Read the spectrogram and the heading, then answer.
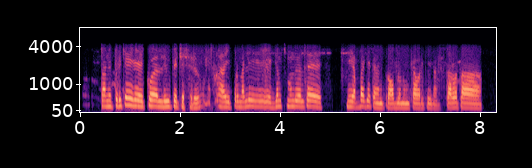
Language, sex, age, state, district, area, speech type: Telugu, male, 45-60, Andhra Pradesh, Vizianagaram, rural, conversation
